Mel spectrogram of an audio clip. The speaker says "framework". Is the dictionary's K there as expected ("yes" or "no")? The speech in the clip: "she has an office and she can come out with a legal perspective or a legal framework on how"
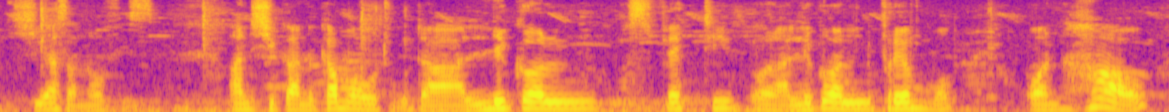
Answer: no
